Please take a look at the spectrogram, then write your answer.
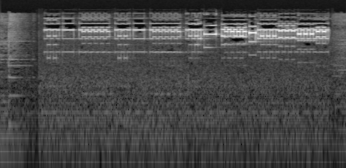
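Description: A Tile Bluetooth tracker rings out a Jingle Bells ringtone, a bright, clear electronic melody of tinkling notes playing close and loud after a short pause at the start.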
